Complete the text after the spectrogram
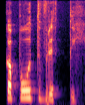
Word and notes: कपोत-वृत्ति: Hindi

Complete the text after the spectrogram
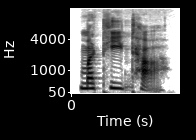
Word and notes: मठीठा: Hindi

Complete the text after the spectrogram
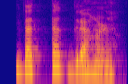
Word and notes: दत्तक-ग्रहण: Hindi

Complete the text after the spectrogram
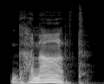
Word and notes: धनार्थ: Hindi

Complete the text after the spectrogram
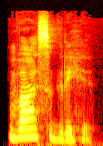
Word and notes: वास-गृह: Hindi

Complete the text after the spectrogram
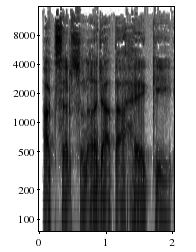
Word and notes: अकसर: اکثر

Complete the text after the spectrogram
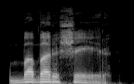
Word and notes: बबरशेर: Hindi

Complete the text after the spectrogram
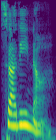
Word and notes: त्सारीना: Hindi

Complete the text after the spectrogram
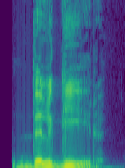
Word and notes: दिलगीर: Hindi

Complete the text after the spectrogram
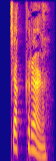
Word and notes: चक्रण: Hindi

